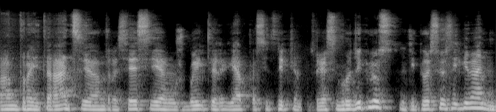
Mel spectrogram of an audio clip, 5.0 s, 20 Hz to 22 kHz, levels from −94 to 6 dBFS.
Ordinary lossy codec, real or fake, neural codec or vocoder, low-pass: Opus, 64 kbps; fake; codec, 44.1 kHz, 3.4 kbps, Pupu-Codec; 14.4 kHz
